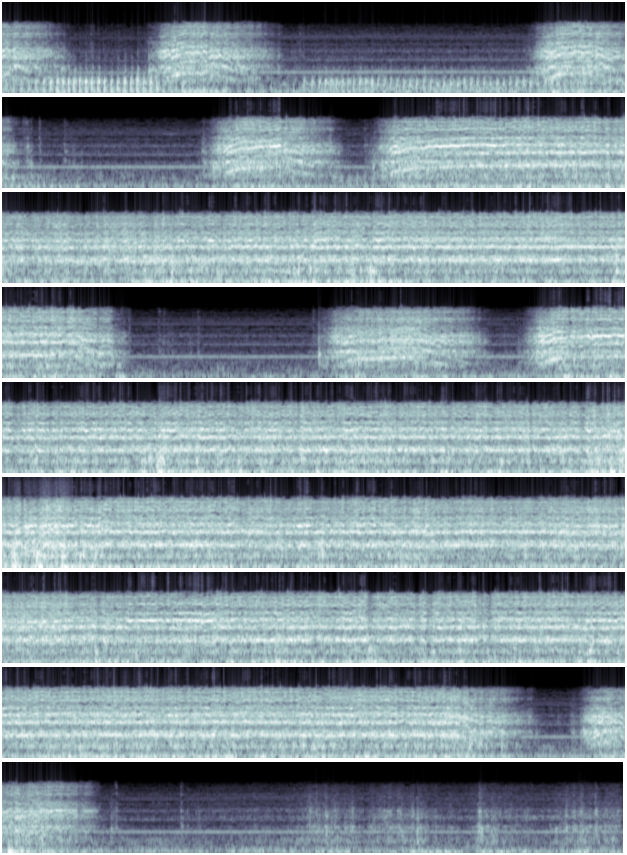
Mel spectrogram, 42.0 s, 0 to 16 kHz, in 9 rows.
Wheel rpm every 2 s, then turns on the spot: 50, 0, 30, 80, 210, 220, 230, 90, 60, 180, 240, 230, 230, 220, 220, 230, 230, 230, 90, 10, 20.
4-6 14-16 40-42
